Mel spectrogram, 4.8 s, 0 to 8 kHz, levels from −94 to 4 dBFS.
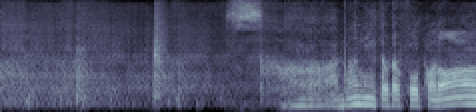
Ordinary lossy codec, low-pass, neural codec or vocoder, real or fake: none; none; codec, 16 kHz, 1 kbps, FreqCodec, larger model; fake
